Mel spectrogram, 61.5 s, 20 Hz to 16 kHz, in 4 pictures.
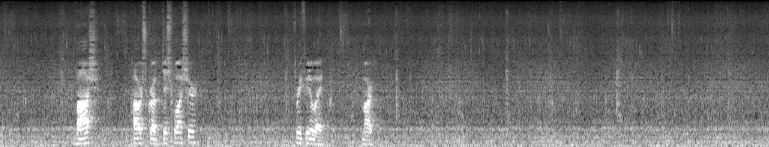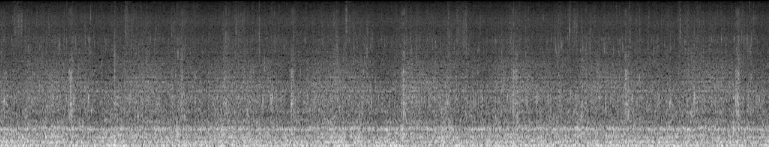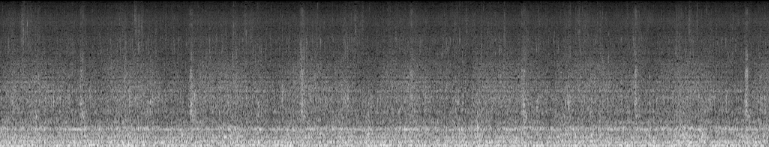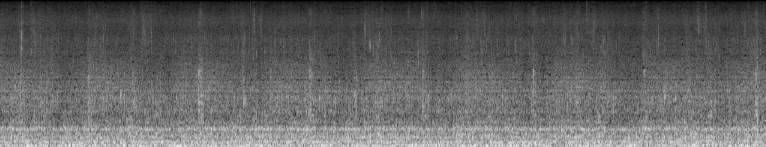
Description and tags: Bosch Dishwasher Sound - 3 Feet in Front
Just motor sounds of dishwasher running in kitchen with hard floor, and hard lid. Recorded with Zoom H4n built in mics.
bosch, dishwasher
